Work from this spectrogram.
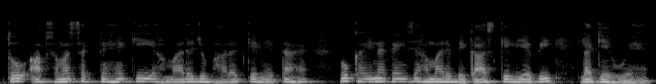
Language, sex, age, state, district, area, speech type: Hindi, male, 60+, Madhya Pradesh, Bhopal, urban, spontaneous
